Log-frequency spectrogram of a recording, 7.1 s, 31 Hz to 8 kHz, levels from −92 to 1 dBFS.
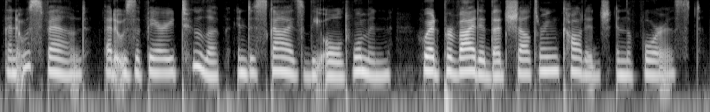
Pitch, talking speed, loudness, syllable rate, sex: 215 Hz, 210 wpm, -19 LUFS, 5.9 syllables/s, female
